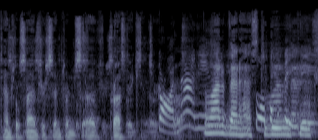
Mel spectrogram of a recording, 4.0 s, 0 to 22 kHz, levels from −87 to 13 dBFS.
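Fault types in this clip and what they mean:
echo leak: a copy of the speech returns 750 ms late, around 15 dB down, then nearer 10 dB down at the end, likely through an imperfect echo canceller; spectrograms show fainter duplicate harmonic patterns shifted right by that delay.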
